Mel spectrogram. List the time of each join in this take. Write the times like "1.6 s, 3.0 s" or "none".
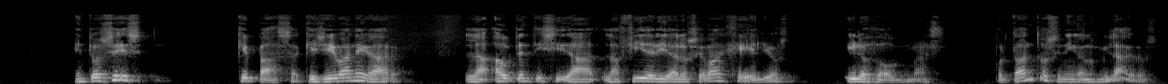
9.8 s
